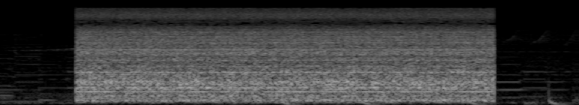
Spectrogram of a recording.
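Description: A mixer grinder whirs loudly and steadily for about three seconds, blending buttermilk with ice cubes, cold water, cumin, salt and black salt, then cuts off abruptly.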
